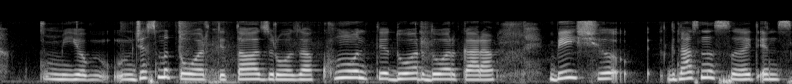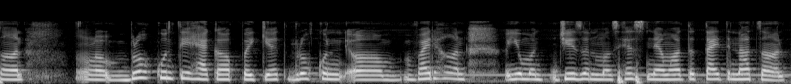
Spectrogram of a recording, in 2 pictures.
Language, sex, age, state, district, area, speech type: Kashmiri, female, 30-45, Jammu and Kashmir, Bandipora, rural, spontaneous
